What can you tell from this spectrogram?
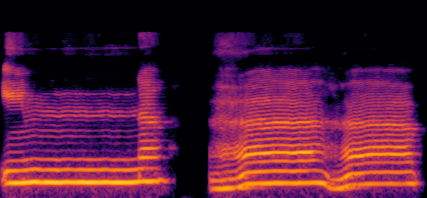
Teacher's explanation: ha, from last part of your throat, and it is 2 counts long.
